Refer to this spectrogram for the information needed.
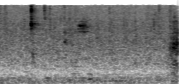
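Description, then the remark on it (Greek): Steady rain falls throughout, a soft even hiss with a few sharper drops ticking through now and then. It stays fairly quiet and constant, with no voices. “Ένα βροχερό πρωινό κατέφθασε μια κοπέλα.”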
